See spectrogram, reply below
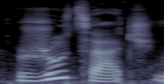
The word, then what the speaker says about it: Rzucać: Rzucać means to throw. It's the infinitive of the verb. The accent is on the first syllable.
